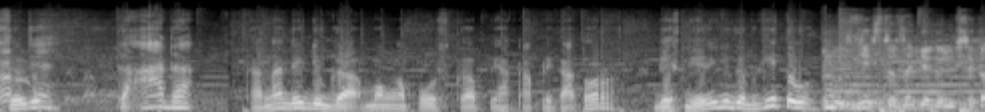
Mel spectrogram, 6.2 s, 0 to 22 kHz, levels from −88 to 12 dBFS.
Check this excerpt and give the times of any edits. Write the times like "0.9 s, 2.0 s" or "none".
1.4 s, 5.1 s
